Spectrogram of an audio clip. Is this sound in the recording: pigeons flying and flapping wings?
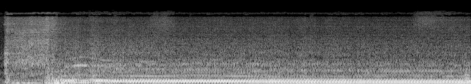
no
